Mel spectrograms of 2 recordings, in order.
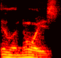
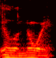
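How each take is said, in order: First: The word ends with an s sound. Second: The word ends without an s sound. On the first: The speaker calls it wrong. "is not Illinois" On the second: The speaker calls it right. "without the S in the end"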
